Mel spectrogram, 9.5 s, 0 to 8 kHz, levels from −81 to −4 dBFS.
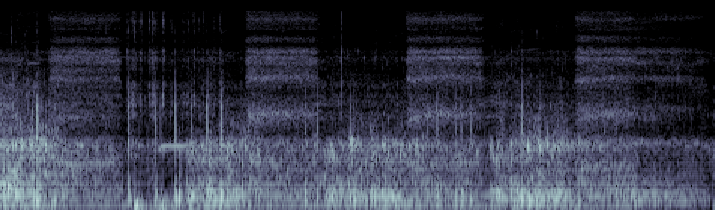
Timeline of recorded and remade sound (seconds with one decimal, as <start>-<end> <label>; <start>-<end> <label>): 0.0-8.4 recorded; 8.4-9.5 remade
